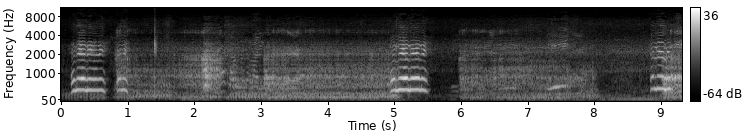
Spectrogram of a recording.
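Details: Village dogs in breeding season, fierce males acting aggressively. High, stacked yelping cries burst out at the start, near five seconds and at the end, separated by a rough, continuous snarling background.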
